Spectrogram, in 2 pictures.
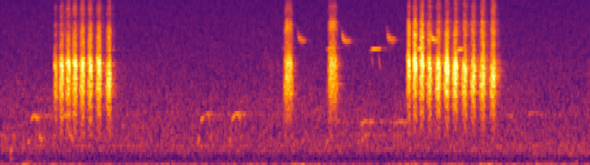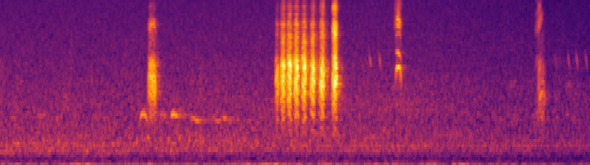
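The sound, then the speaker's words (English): Harsh, rattling magpie chatter in three loud bursts, each a rapid string of grating notes, separated by a few sharper single calls; no speech, against a quiet outdoor background. “Their harsh, repeated chattering, kaka kaka, call is unmistakable and could be commonly heard as a pair of magpies move through a garden.”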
